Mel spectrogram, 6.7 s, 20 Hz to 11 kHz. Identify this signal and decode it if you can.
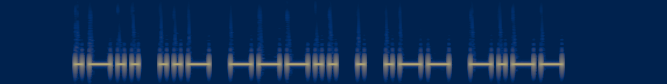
Morse code, heard as a keyed tone, about 17 wpm, 700 Hz. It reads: LU8EWY
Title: DXCC-100 Call Signs - 6 Characters - Repeated 2x - 17wpm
